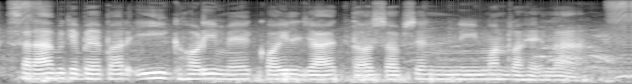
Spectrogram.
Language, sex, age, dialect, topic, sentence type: Bhojpuri, male, 18-24, Southern / Standard, agriculture, statement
